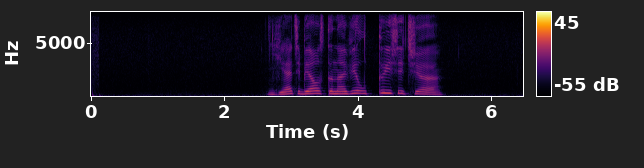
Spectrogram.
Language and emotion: Russian, positive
